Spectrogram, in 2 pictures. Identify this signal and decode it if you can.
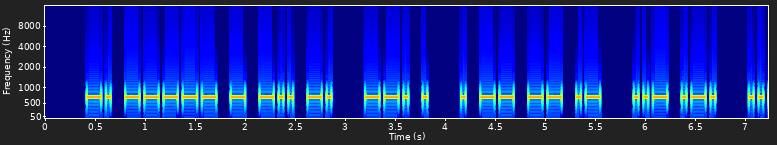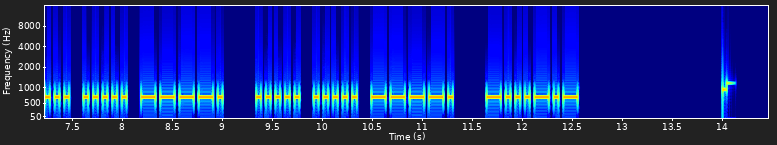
Morse code, heard as a keyed tone, about 25 wpm, 700 Hz. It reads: N0TDN GE EMMA UR 559 559 <BK>
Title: SOTA QSO Practice 25wpm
